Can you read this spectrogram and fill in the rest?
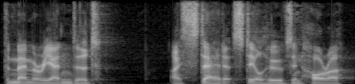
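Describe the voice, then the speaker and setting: A man reading a scripted story as an expressive audiobook narrator. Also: sits low, normal speed. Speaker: audiobook reader and radio-style host.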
